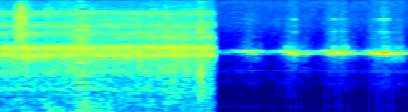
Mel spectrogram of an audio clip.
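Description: Crickets chirping in a steady high trill. A louder, fuller background cuts off suddenly about a second in, leaving only the crickets.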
